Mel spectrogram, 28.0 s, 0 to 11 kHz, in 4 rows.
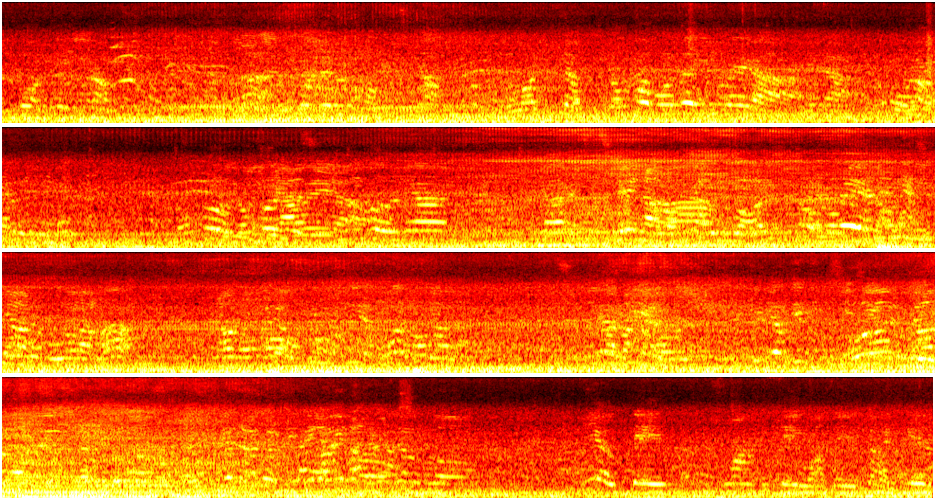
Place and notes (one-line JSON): {"title": "Sec., Mingdeng Rd., Ruifang Dist., New Taipei City - Taxi drivers", "date": "2012-06-05 17:32:00", "description": "In the square in front of the station, Taxi drivers\nSony PCM D50+ Soundman OKM II", "latitude": "25.11", "longitude": "121.81", "altitude": "63", "timezone": "Asia/Taipei"}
